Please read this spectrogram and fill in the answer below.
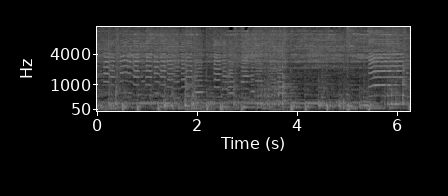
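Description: Background music: upbeat jazz with a drum kit and horns.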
